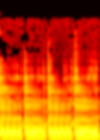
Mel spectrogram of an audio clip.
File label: bass blistering; Loops; Phonky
